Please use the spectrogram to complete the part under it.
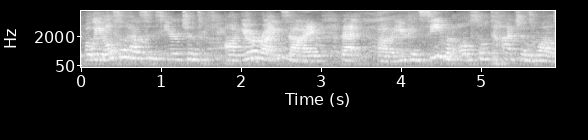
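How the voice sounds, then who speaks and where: A woman giving a live, conversational educational talk as an animal show presenter at an aquarium. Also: high voice. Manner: conversational, explanatory. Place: public aquarium exhibit, amplified. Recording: echoey, distant, crowd chatter.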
